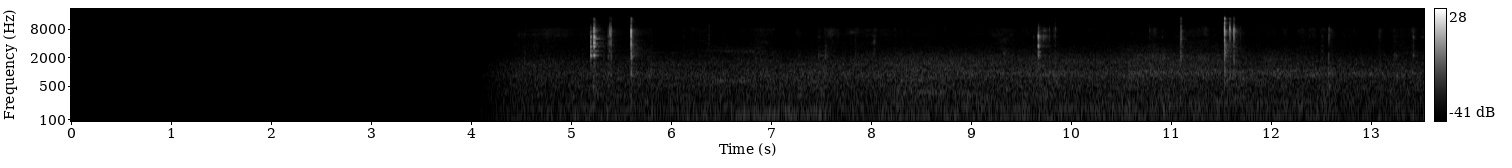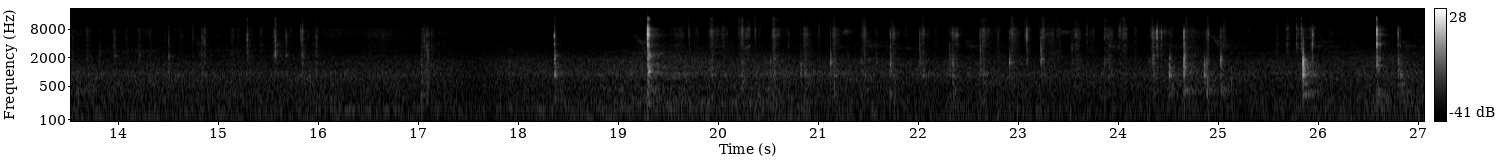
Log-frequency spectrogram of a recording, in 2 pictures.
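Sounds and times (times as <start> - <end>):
metal hand tools clacking: 12.5 - 16.1, 19.3 - 27.0.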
